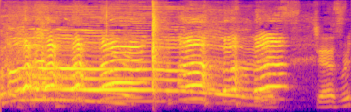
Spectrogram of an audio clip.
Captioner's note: shouts of dismay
